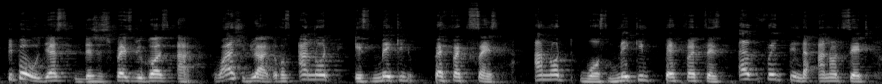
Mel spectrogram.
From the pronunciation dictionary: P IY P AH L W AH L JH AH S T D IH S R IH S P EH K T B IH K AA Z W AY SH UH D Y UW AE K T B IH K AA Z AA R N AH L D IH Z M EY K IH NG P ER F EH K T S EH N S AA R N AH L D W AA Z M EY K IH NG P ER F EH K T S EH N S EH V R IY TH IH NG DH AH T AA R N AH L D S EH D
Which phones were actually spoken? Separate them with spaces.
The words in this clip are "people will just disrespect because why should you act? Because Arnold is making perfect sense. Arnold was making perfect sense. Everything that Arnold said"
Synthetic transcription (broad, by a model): P IY P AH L W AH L JH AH S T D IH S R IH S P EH T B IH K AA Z W AY SH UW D Y UW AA T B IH K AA S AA N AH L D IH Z M EY K IH NG P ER F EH K T S EH N S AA N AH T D W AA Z M EY K IH NG P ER F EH K T S EH N S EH V R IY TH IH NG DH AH T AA N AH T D S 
